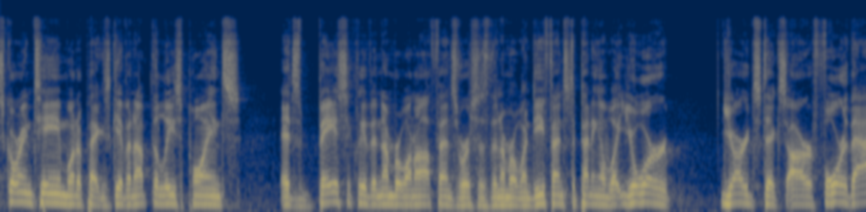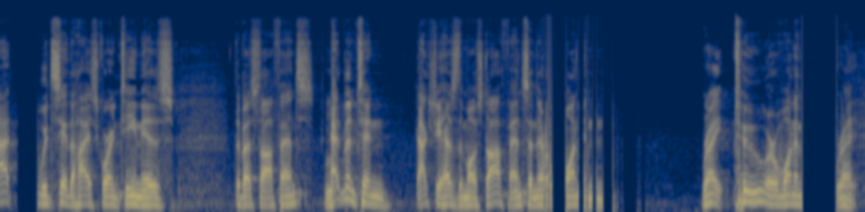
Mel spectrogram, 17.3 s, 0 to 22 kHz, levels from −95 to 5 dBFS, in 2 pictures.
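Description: At 8.83 s, after "yardsticks are for that", the speech cuts to silence for about 0.2 s, resuming at "say the highest scoring". From 14.09 to 15.08 s, after "the most offense and", it breaks into scattered holes totalling about 0.63 s (longest 0.14 s) before "right two". After "right two", 16.68 to 17.02 s goes silent. These are a likely Bluetooth dropout: late packets are discarded, so the hole has sharp edges and speech returns further along, not where it stopped.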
